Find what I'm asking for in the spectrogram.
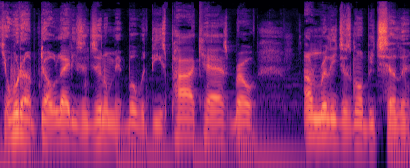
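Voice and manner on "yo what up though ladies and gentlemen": upbeat, lively, fully engaged radio announcer voice. Speaker sitting up behind the mic shows his energetic radio voice. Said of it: "So I put on my little radio voice".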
